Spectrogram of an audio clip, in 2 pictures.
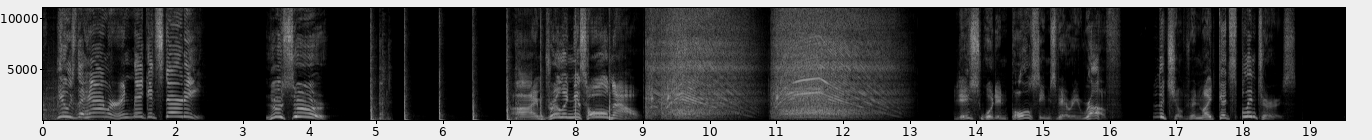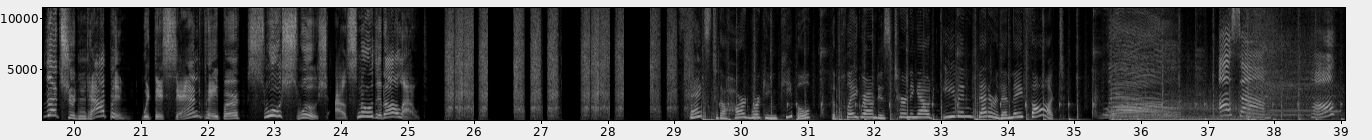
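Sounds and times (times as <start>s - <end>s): cordless power drill whining: 9.0s - 13.1s
sandpaper rubbing wood: 25.6s - 29.3s.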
